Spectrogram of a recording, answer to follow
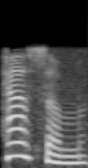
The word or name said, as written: Hassam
